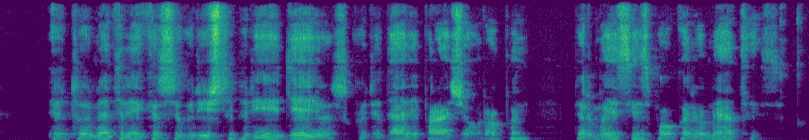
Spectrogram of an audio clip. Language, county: Lithuanian, Marijampolė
